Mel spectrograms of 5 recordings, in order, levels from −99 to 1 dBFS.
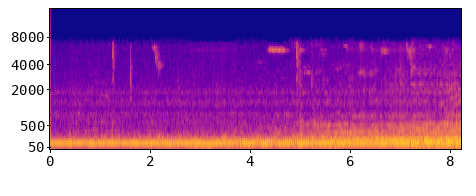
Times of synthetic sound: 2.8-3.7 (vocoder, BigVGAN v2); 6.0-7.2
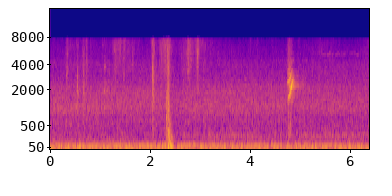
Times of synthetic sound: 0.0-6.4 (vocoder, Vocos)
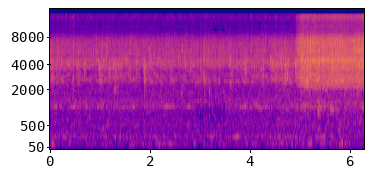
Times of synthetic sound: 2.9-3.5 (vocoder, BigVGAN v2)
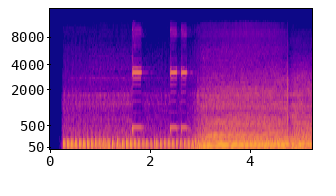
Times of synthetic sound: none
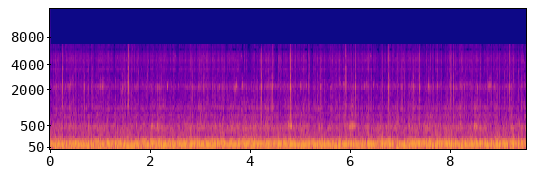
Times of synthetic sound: none

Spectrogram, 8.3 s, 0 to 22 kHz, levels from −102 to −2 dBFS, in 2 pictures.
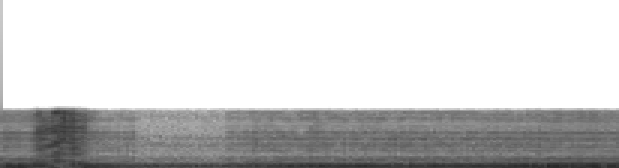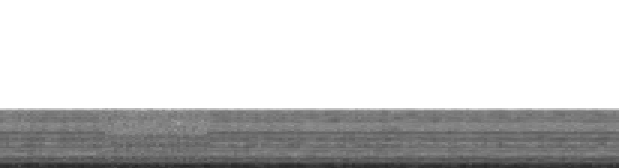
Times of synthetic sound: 0.0-0.9 (vocoder, HiFi-GAN); 1.5-4.8; 5.5-8.3

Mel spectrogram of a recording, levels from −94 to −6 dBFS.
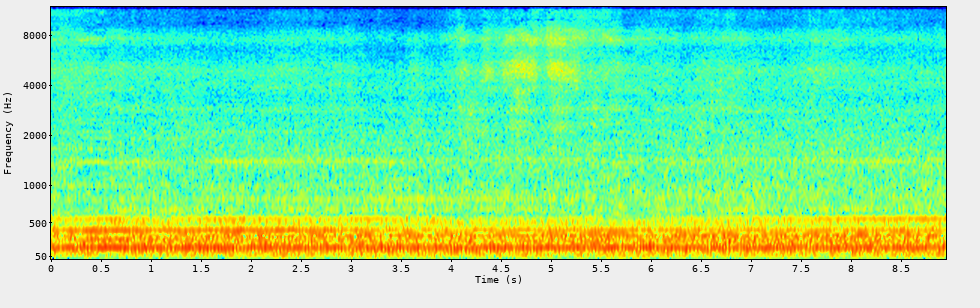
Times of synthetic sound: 0.0-0.8 (codec, SNAC); 5.5-6.0

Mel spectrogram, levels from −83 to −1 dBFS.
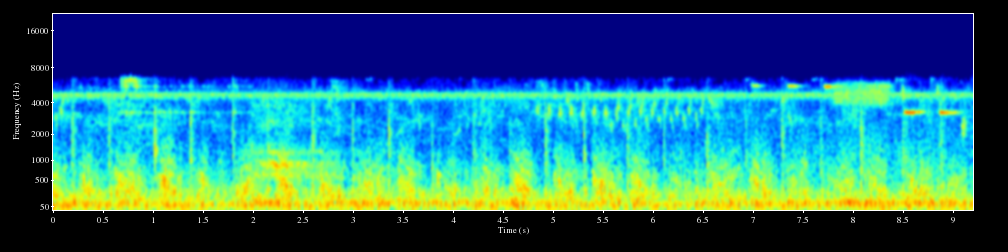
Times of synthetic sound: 0.7-2.0 (vocoder, WaveNeXt)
